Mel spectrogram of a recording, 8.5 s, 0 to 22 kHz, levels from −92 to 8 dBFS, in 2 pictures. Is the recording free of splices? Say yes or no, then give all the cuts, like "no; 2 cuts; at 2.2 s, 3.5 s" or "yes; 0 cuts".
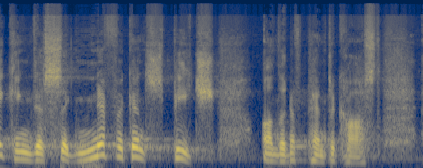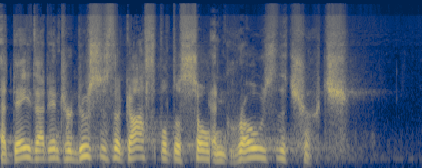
no; 2 cuts; at 2.9 s, 6.3 s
